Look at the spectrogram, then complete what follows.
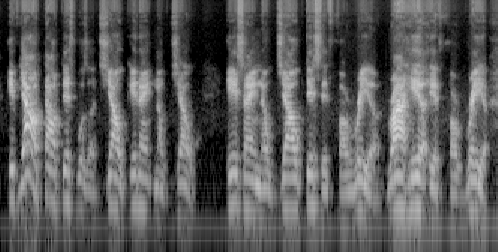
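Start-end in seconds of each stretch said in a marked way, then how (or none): none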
